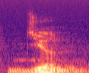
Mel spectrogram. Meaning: snow
- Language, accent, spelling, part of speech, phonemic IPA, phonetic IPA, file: Armenian, Eastern Armenian, ձյուն, noun, /d͡zjun/, [d͡zjun], HY-ձյուն.ogg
